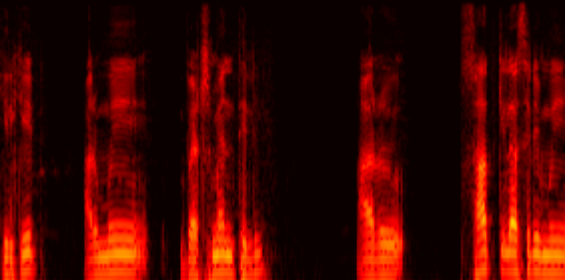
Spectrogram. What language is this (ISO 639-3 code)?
ori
